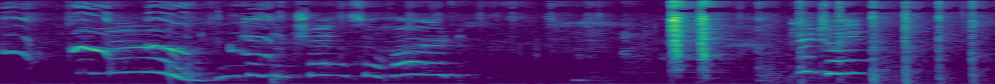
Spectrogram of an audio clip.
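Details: Miniature Schnauzer pups, six weeks old, romp with their mother at a Mission breeder; loud, bending whimpers swoop down and up several times over two seconds, followed by sharp clicks, scuffling and a last short whine, with a human voice nearby.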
